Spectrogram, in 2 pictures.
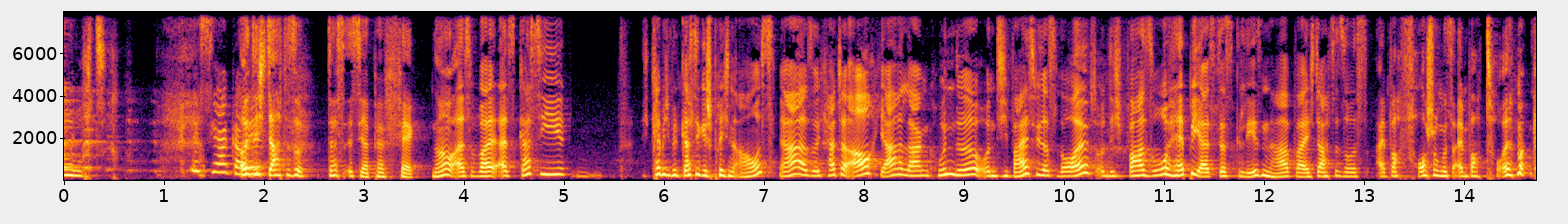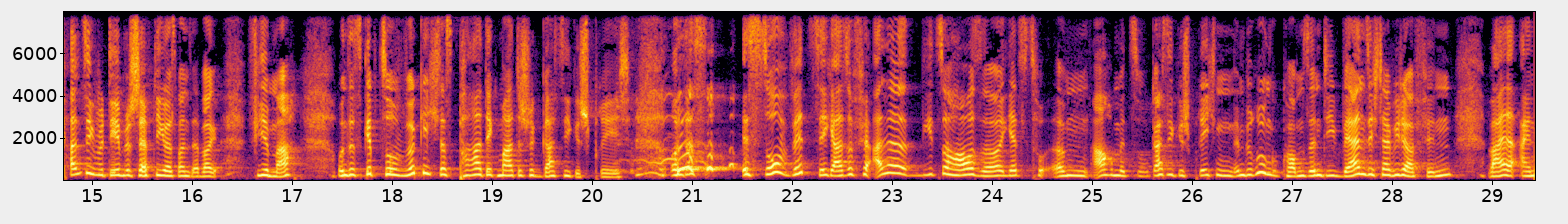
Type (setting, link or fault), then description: setting, live audience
